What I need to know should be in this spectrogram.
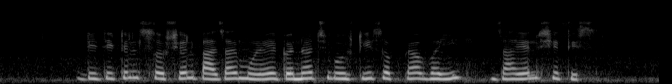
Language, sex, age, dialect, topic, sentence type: Marathi, female, 25-30, Northern Konkan, banking, statement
